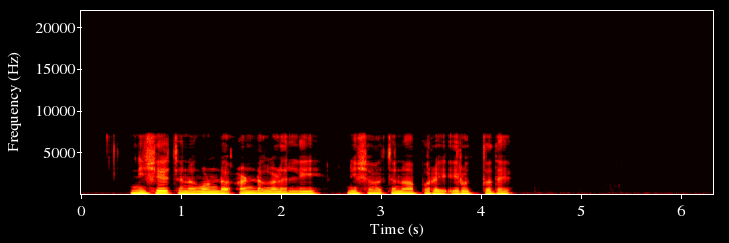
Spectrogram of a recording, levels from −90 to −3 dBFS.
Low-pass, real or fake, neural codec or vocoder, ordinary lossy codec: 7.2 kHz; real; none; none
